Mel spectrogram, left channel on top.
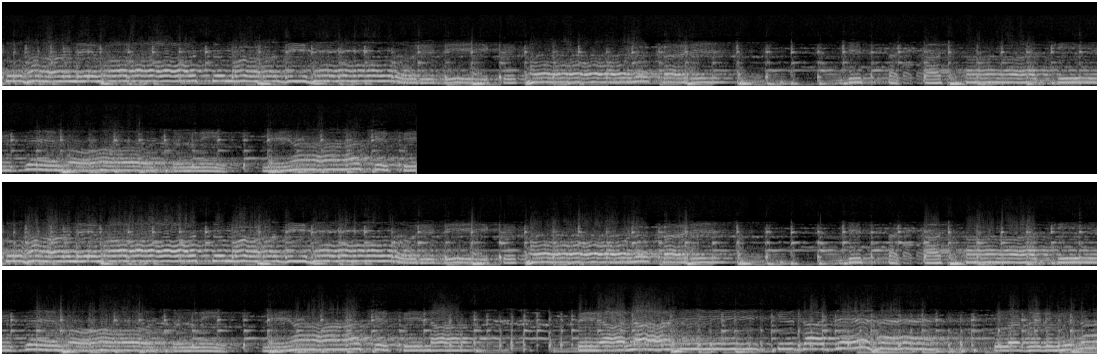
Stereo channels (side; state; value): left; drops out; at 15.1 s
